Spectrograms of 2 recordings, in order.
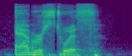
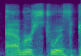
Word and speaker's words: Aberystwyth: Uh, I believe it is called Aberystwyth, Aberystwyth, Wales.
